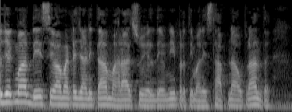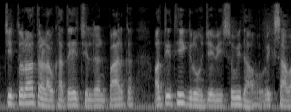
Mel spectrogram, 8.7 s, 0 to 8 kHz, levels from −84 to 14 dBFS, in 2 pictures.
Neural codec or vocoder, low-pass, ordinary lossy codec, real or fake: none; 7.2 kHz; none; real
